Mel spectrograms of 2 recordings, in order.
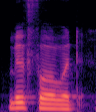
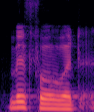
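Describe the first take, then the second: No difference in how they are said.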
